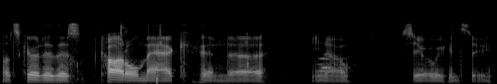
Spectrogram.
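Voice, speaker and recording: A man's voice: low voice, steady tone, a little slow, a bit bright. A man chatting casually as a player in an online tabletop game. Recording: dull, noisy online call audio.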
